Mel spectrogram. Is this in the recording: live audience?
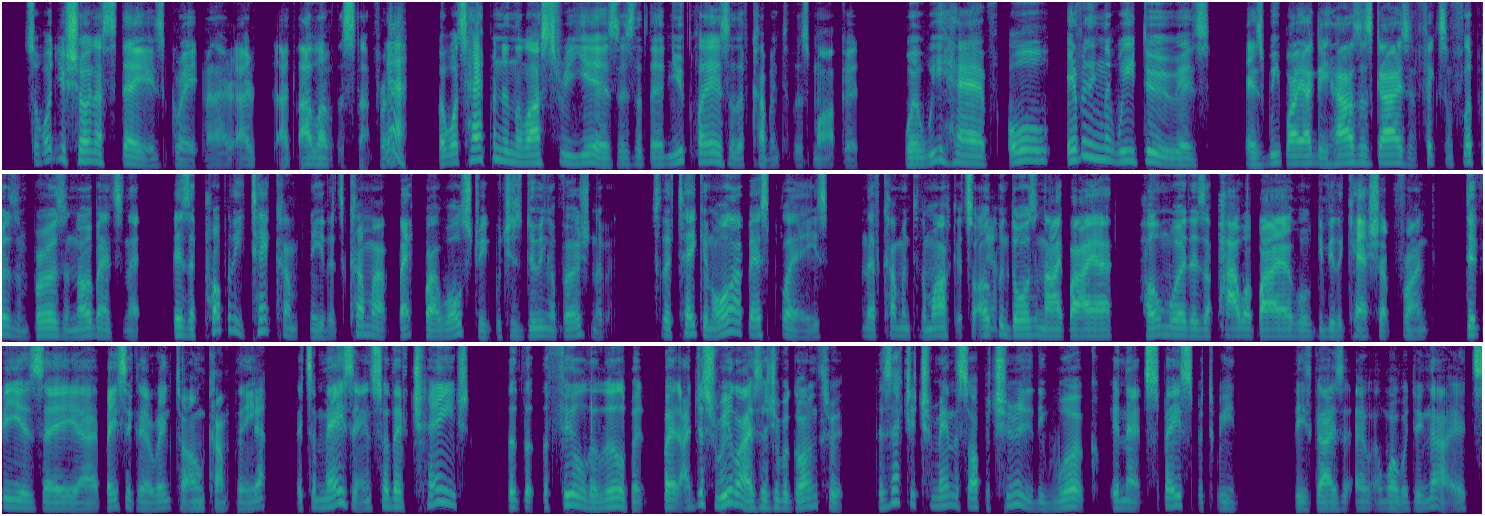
yes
